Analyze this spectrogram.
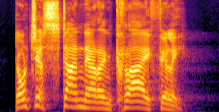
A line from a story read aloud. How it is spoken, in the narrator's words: roared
